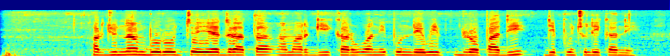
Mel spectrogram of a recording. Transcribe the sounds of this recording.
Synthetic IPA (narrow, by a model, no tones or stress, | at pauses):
ard͡ʒunambuɾut͡ʃəjadɾat̪aːmarɡikaɾuwanipʊndewidɾɔpadi | dipuɲt͡ʃulikanih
